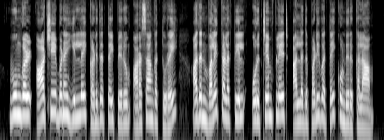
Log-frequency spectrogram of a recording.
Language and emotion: Tamil, neutral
